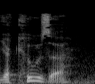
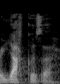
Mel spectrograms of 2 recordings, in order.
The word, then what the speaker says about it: Yakuza: Who is, the ultimate Yakuza. Or Yakuza, I should say. That's how you pronounce that.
